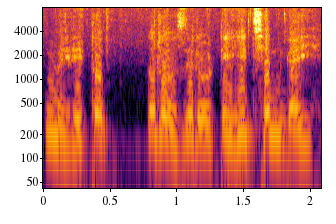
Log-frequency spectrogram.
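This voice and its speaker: A man's voice: a little high, moderate pace, mellow, slightly rough. Man as plaintive, humble village husband. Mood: despairing. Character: worried, humble village eatery owner, a husband.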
